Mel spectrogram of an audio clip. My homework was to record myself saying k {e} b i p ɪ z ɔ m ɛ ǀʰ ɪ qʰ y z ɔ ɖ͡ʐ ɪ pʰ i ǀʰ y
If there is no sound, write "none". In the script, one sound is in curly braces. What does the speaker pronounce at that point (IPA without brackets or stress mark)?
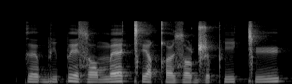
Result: ɘ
